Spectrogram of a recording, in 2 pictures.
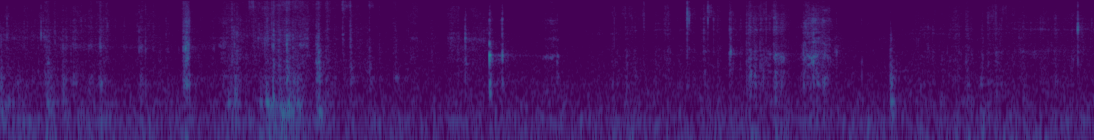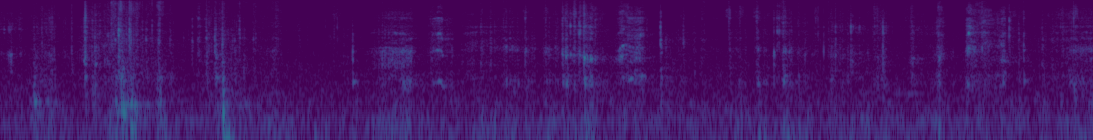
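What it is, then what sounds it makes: Bar soap being scraped. A palm-sized solid white bar of soap is held in the hand and scraped with a utility-knife blade, peeling off thin flakes. The sound is a quiet run of dry, bright, crisp shaving and crinkling scrapes in short bursts, with almost no low end and no ring after each stroke.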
